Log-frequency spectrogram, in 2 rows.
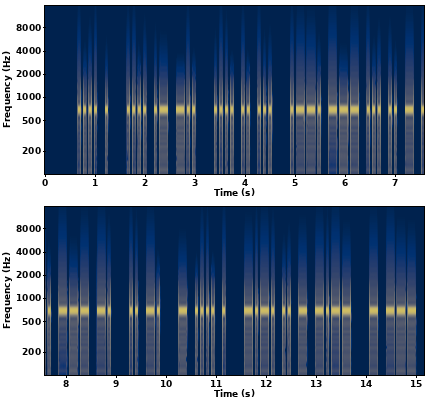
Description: Morse code, heard as a keyed tone, about 22 wpm, 700 Hz. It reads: HE HAD HIS POSITION IN THE CITY TO
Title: Sentences from Top 900 Words 22wpm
